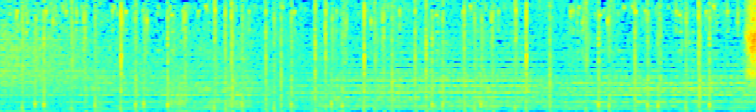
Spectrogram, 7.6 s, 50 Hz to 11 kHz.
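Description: Roach, a horse in The Witcher 3, gallops with rapid rhythmic hoofbeats over a low rumble, the pace easing as the gait slows.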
